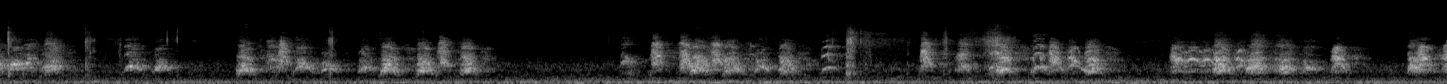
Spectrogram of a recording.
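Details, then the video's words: Night barking from a dog, 13 February 2016. Dense volleys of short, harsh barks crowd together almost continuously, breaking into clusters with brief gaps, over a faint low hum. "dog barking at night"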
